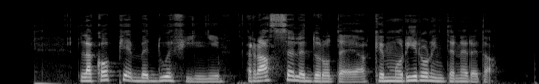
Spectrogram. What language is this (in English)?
Italian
